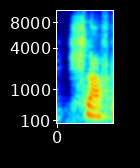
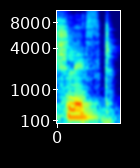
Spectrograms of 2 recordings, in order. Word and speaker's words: schläft: যেমন দেখেন স্লাফট বলে ফেলেছে, কিন্তু উচ্চারণটা হবে শ্লেফট। ঠিক আছে, আম জোনঠাগ শ্লেফট খান লাঙে, লম্বা সময় ধরে ঘুমায়।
